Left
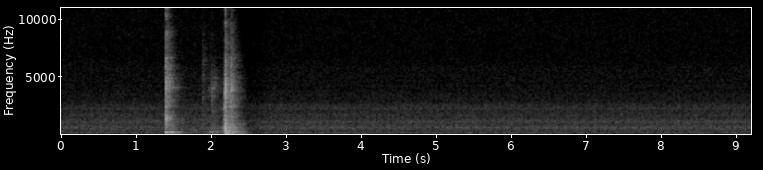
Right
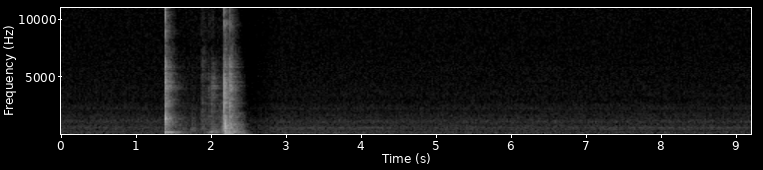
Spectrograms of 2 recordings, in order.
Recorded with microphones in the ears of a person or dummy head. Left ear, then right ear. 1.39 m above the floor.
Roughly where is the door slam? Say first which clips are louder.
Right 4 dB; right.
